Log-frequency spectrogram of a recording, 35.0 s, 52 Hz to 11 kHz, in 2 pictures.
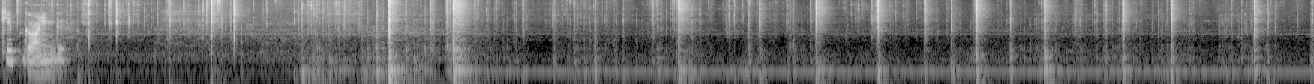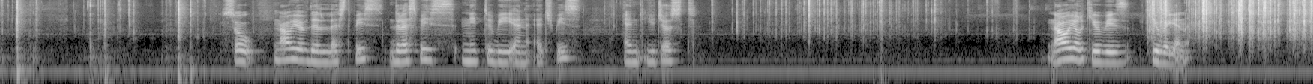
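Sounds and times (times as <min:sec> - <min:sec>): low steady hum: 0:00.0 - 0:35.0
plastic cube pieces clicking: 0:00.9 - 0:18.1, 0:27.3 - 0:31.2, 0:32.8 - 0:35.0.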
